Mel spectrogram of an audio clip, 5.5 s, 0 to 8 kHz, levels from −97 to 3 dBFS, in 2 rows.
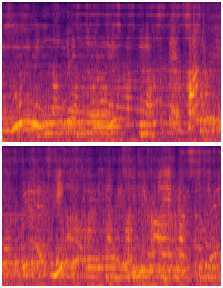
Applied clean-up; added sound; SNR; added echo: neural separator model SepFormer DNS4.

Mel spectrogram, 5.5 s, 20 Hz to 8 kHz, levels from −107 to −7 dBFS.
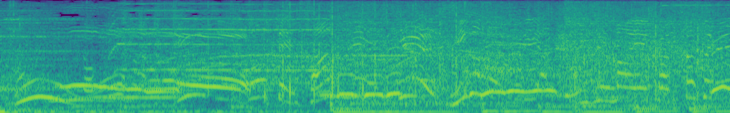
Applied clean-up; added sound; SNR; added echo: none; none; none; none.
